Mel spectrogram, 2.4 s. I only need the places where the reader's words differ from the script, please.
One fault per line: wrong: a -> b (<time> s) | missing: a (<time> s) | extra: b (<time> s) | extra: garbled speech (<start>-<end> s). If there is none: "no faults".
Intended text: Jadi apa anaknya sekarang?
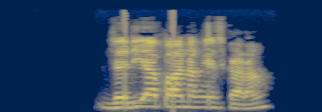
no faults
